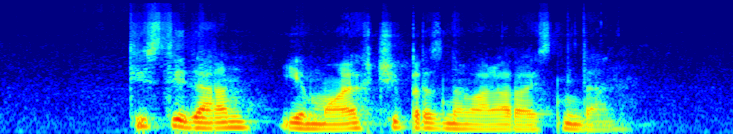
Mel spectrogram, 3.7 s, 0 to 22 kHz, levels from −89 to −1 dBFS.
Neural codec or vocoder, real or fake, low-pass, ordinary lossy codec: none; real; 19.8 kHz; Opus, 16 kbps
